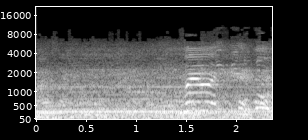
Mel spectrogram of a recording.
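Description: Steady low machine hum from the slingshot ride's capsule and machinery while it waits to launch. A girl gives a brief high-pitched vocal sound about one and a half seconds in.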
